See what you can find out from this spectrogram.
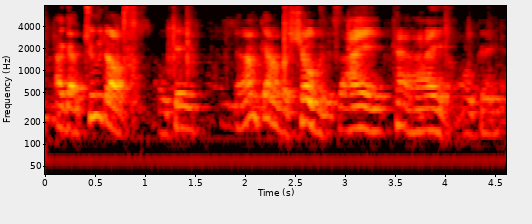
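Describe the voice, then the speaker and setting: A man talks at a very fast pace with ordinary pitch variation, amid noticeable background noise and audible room echo. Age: 70s. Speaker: preacher and community activist. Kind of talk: public speech at community meeting. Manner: frequent filler 'okay' and hesitations.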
